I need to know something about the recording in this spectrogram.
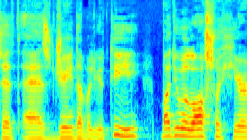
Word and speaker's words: JWT: I like to pronounce it as JWT, but you will also hear this weird name out there called Jot for JSON web token.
